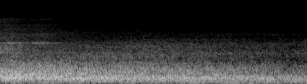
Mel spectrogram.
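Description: Riddler roller coaster at Six Flags Magic Mountain roaring past as a loud, steady rumble of wheels on track, close by and continuous, with no voices.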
